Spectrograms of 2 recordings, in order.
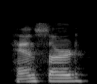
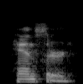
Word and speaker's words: Hansard: Your word is, has two correct pronunciations. Hansard, Hansard.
